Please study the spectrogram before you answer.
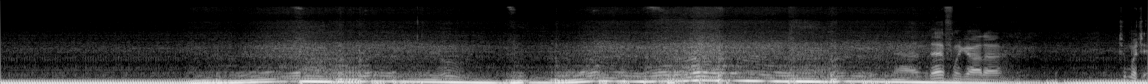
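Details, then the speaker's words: Acura RSX with swapped ECU/immobilizer: bouncing low idle, revs sag and nearly die when pedal pressed, then recover; stumble on tip-in, vacuum leak or throttle suspected, unconfirmed. "I'll floor it. I'll put my foot on the pedal. See, it wants to die."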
